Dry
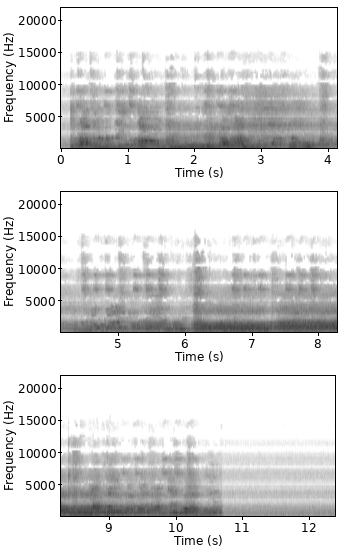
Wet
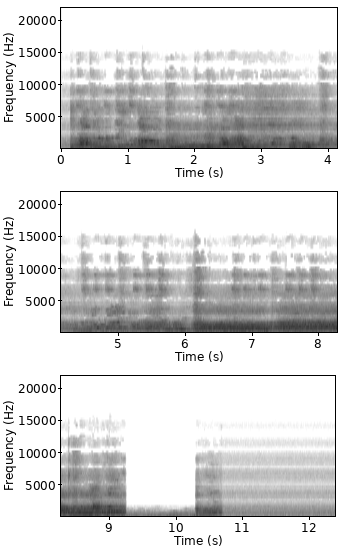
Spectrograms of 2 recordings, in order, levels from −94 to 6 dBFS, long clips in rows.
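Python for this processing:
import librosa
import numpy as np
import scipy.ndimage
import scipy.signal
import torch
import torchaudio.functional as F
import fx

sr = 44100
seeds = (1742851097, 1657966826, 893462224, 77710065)

y = fx.ladder_lowpass(x, sr, hz=360.0, resonance_pct=55, at=(9.23, 10.29), fade=0.02)
y = y * librosa.db_to_amplitude(5.0)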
